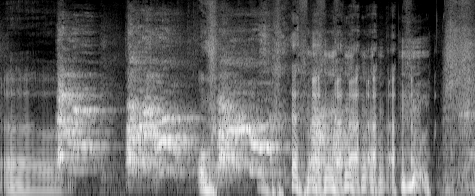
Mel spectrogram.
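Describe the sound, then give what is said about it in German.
A dog barks to greet people arriving in an apartment, several sharp barks mixed in among voices and light laughter. “So, der Hund hat die neu Ankommenden in der Wohnung begrüßt.”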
